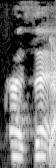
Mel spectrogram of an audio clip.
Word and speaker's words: Fraser: Did I say it right? Fraser? – Fraser.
